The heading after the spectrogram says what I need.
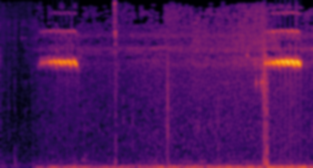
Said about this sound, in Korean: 아, 귀뚜라미 소리군요. 네, 가을의 전령, 귀뚜라미.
